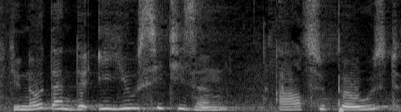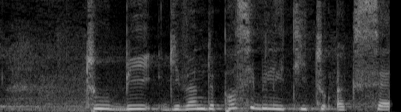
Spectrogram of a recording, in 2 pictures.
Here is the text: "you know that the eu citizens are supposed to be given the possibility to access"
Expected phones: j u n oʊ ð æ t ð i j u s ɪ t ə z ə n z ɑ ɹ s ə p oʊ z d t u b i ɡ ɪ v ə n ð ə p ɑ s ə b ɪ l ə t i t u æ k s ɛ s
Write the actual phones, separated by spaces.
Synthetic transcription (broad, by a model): j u n oʊ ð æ t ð i j u s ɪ t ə z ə n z ɑ ɹ s ə p oʊ z d t u b i ɡ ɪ v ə n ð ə p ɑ s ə b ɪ l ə t i t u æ k s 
